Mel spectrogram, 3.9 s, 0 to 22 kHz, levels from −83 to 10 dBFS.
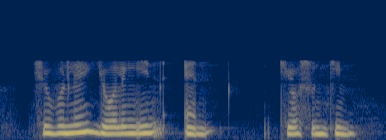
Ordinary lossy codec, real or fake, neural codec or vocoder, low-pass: none; real; none; 3.6 kHz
